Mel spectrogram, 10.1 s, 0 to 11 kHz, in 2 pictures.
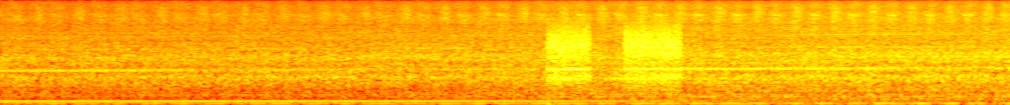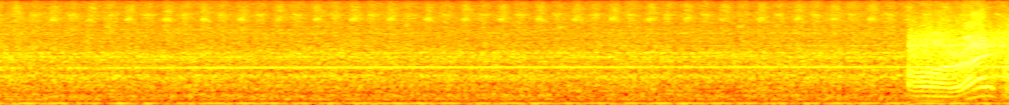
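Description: A 1957 Bell 47 G-2 helicopter's piston engine and main rotor running steadily at operating RPM on the ground, a low pulsing drone with a steady whine over it. Two brief hisses come about three seconds in.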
